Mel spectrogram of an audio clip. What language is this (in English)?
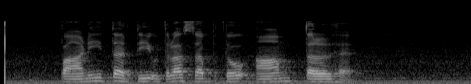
Punjabi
